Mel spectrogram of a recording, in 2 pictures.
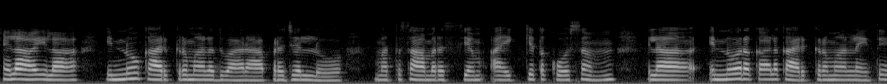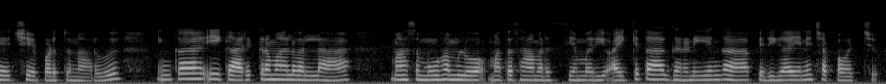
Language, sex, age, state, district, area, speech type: Telugu, female, 18-30, Andhra Pradesh, N T Rama Rao, urban, spontaneous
